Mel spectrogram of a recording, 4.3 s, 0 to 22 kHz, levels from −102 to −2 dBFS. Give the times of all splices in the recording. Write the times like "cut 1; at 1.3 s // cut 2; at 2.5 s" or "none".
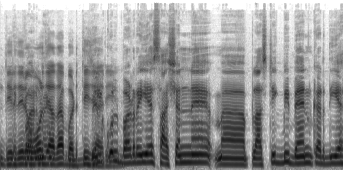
none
